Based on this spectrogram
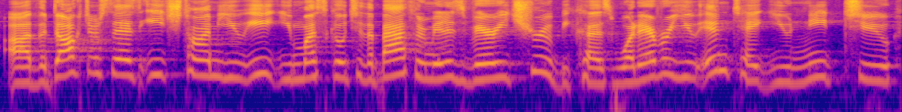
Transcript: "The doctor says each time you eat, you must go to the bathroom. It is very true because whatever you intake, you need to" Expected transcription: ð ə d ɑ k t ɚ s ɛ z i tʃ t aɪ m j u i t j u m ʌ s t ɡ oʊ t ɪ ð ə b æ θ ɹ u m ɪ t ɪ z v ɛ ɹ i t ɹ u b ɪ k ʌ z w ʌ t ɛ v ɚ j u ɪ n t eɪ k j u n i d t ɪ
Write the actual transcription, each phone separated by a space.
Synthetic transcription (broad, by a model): ð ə d ɑ k t ɚ s ɛ z i tʃ t aɪ m j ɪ i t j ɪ m ʌ s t ɡ oʊ t ɪ ð ə b æ θ ɹ u m ɪ t ɪ z v ɛ ɹ i t ɹ u b ɪ k ʌ z w ʌ t ɛ v ɚ j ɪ ɪ n t eɪ k j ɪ n i d t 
